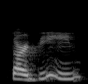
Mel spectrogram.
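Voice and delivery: ordinary delivery, nothing marked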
